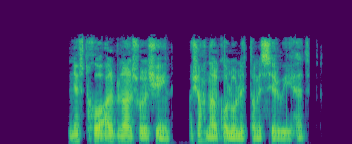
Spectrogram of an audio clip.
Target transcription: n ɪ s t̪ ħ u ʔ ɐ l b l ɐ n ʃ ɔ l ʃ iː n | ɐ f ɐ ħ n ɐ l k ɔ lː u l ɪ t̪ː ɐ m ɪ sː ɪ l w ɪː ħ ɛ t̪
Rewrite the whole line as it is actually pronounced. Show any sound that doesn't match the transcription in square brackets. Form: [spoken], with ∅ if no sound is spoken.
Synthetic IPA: n ɪ [f] t̪ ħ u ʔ ɐ l b l ɐ n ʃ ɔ l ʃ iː n | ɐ [ʃ] ɐ ħ n ɐ l k ɔ lː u l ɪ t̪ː ɐ m ɪ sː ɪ [ɾ] w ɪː ħ ɛ t̪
